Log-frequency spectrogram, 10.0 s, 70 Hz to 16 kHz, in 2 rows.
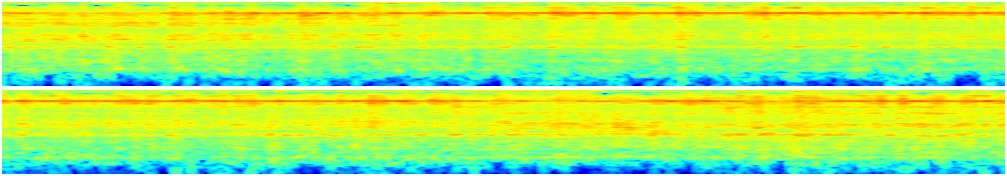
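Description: A motorised Corona hand grain mill, driven by an old cordless drill motor running off a 12 V supply in low gear, running steadily with a loud, continuous metallic rattle and clatter as it grinds.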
